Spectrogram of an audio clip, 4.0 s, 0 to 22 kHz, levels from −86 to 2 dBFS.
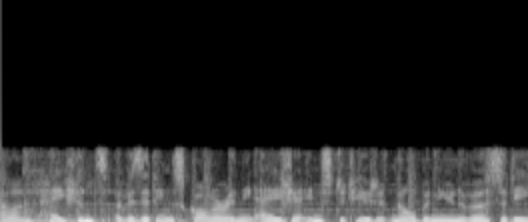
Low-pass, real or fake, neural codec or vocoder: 7.2 kHz; fake; codec, 16 kHz, 16 kbps, FreqCodec, larger model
